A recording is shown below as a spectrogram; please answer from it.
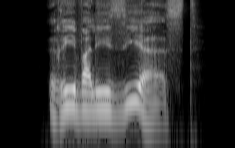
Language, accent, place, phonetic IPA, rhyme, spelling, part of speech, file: German, Germany, Berlin, [ʁivaliˈziːɐ̯st], -iːɐ̯st, rivalisierst, verb, De-rivalisierst.ogg
- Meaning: second-person singular present of rivalisieren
